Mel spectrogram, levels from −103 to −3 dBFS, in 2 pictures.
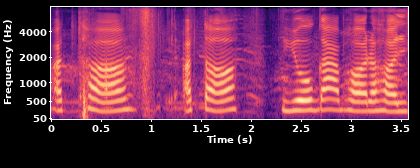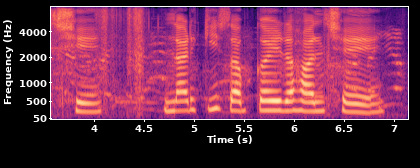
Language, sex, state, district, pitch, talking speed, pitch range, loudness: Maithili, female, Bihar, Darbhanga, 255 Hz, 100 wpm, 240-275 Hz, -15 LUFS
